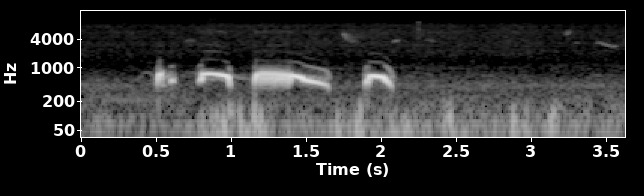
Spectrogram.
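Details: Spotted dove giving one full cooing phrase, played to attract wild birds. Two quick hollow notes lead to a long mellow coo that falls in pitch, then a single short closing coo. A faint low rumble sits underneath.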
